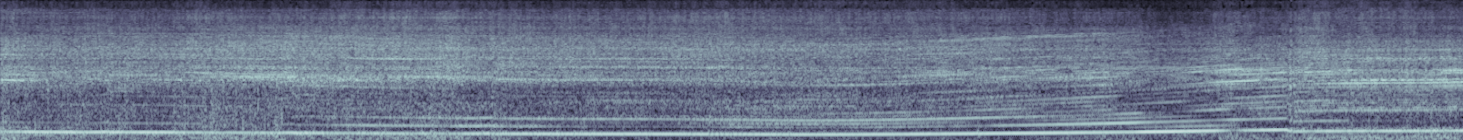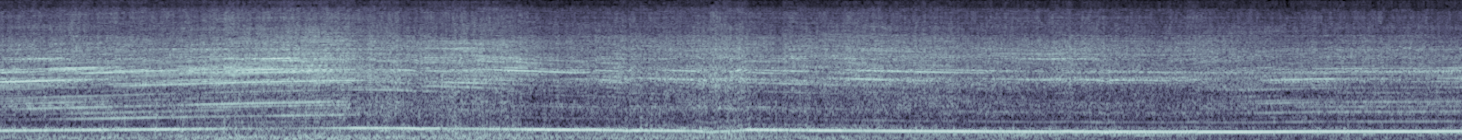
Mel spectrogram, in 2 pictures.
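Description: BMW motorcycle engine at a race track, heard from on board: the note sinks slowly for several seconds, then climbs hard under acceleration with a brief break about twelve seconds in. After that it holds high and fairly steady, with a short dip a little past twenty seconds, over a steady rush of wind noise.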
